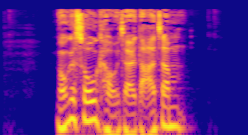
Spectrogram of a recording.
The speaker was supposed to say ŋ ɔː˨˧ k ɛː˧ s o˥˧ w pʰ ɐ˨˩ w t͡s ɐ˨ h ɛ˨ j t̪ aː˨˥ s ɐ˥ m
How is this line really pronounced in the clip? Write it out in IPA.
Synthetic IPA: ŋ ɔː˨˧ k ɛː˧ s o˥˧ w kʰ ɐ˨˩ w t͡s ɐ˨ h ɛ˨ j t̪ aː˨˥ t͡s ɐ˥ m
